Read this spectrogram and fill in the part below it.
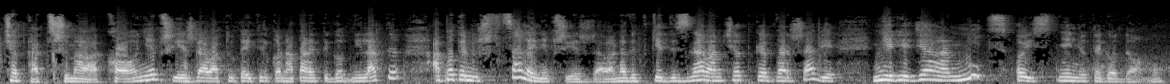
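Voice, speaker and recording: A woman's voice: low-pitched, animated, moderate pace, mellow. A woman acting a kindly, plainspoken older aunt in a Polish radio drama. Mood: reminiscing. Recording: noisy 1990s radio play recording.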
